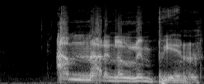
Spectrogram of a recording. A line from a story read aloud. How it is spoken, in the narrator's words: he growled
